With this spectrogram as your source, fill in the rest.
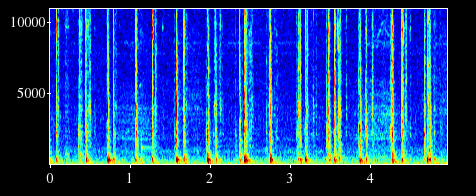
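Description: Fingertips tap the small push buttons on a black plastic car stereo faceplate set in a hollow console unit. A rapid, uneven series of short, dry clicks rings out, each with a bright top and a hollow mid-range knock that dies away almost instantly.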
